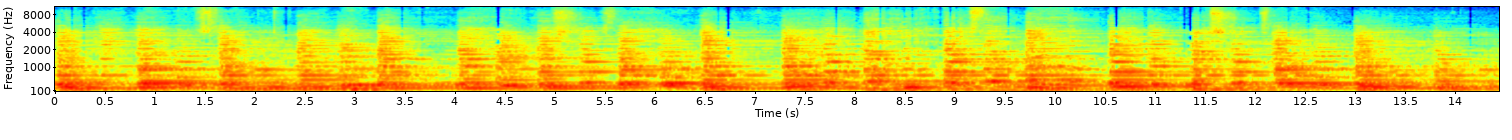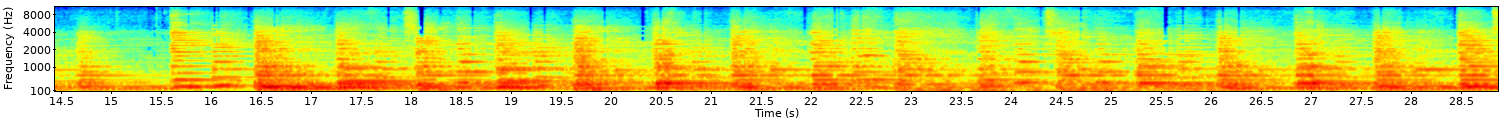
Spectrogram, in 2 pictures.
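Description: Piano playing a hymn, with voices singing along: the congregation's closing hymn.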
